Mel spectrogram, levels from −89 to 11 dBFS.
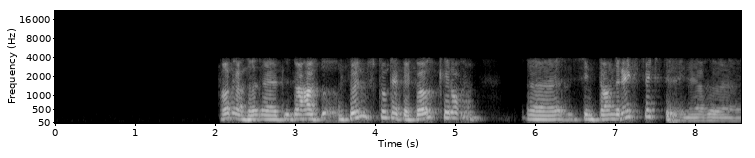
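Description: G.729 codec, throughout: the speech is rebuilt at 8 kbit/s from a vocal tract filter, a pitch predictor and a few pulses per frame, with nothing above 4 kHz. The damage is plainly audible: the voice sounds band-limited, slightly rough and synthetic.

VoIP packet loss concealed by the speech codec, at 1.50 to 1.56 s, 3.38 to 3.58 s, 5.02 to 5.20 s and 7.69 to 7.88 s: audio went missing for 60, 160, 100 and 100 ms. At 5.02 s the 100 ms is scattered over 160 ms, with no gap longer than 40 ms. The first gap fits three lost 20 ms packets. Each time the decoder stretches its last pitch and filter into a buzzy tone or coloured noise that fades. The speech stays weak and distorted for a while after audio returns.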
